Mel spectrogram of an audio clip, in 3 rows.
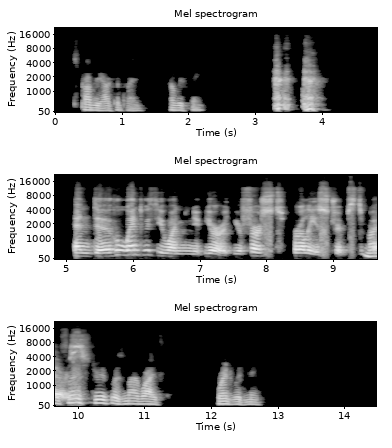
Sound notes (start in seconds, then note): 3.3 clears throat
